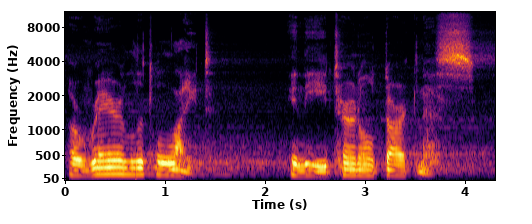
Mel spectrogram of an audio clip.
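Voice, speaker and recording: A man's voice: on the low side, takes it slowly. A man playing a ghoulish, courtly lord of the shadows as a theatrical, ominous horror host. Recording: long cavernous reverb.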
